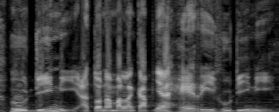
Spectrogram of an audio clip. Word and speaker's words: Houdini: atau nama lengkapnya Harry Houdini. Houdini alur ya bacanya, bukan Houdini. Salah satu pesulap terbaik sepanjang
